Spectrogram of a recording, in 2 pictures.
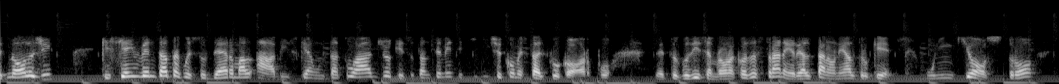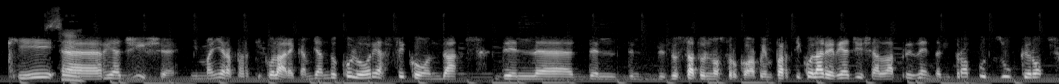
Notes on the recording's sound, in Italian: Al telefono. Da Los Angeles.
